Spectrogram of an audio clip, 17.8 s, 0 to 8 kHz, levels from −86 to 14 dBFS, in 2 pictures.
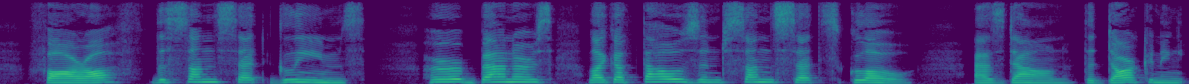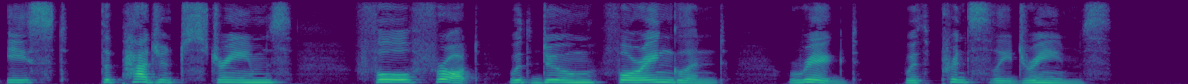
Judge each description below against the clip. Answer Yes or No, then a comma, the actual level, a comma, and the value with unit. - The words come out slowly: Yes, slow, 100 wpm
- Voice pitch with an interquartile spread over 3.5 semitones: No, average, 2.8 semitones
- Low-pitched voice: No, high, 210 Hz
